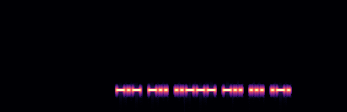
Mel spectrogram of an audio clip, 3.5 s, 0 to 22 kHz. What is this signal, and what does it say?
Morse code, heard as a keyed tone, about 46 wpm, 700 Hz. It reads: KD2DSR
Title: USA Call Signs - 6 Characters - 3x Character Spacing - 45wpm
